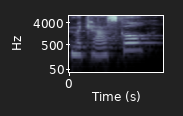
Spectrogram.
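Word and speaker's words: McCaskill: the record for us my name is mcal and it's spelled m e r e d i t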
